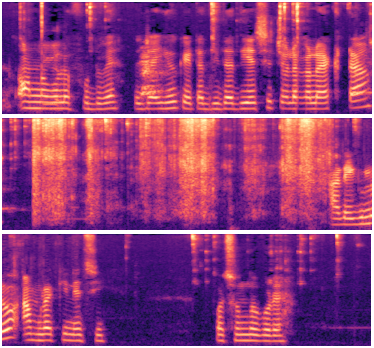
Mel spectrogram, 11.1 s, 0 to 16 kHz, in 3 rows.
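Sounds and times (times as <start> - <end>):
plastic packet crinkling: 3.9 - 7.7.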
